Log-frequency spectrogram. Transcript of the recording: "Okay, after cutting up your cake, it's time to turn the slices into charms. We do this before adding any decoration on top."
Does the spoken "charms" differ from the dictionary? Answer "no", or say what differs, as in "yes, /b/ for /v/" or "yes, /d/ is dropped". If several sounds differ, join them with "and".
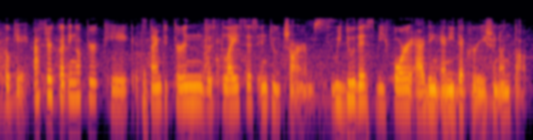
yes, /s/ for /z/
